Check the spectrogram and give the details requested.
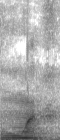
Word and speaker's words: nwa: So we pronounce nwa as nwa. Now, nwa is how we pronounce it.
